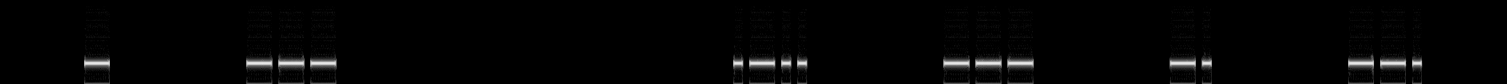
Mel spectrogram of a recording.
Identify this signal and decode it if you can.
Morse code, heard as a keyed tone, about 15 wpm, spaced as for 5 wpm, 1000 Hz. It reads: TO LONG
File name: qotdfiles / 5wpm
